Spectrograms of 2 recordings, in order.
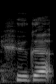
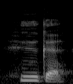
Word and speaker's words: hygge: even quite correctly but it's spelled h y g g and it said Huga or hug I can't even quite say the vowel sound but that's what it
